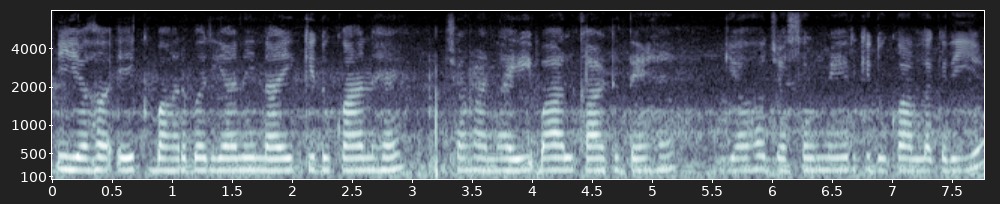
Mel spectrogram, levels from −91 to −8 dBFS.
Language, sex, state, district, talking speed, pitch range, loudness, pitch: Hindi, female, Rajasthan, Bikaner, 155 wpm, 210-215 Hz, -17 LUFS, 215 Hz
